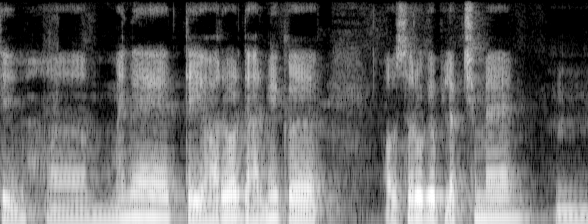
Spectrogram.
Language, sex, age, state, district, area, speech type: Hindi, male, 30-45, Madhya Pradesh, Betul, urban, spontaneous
